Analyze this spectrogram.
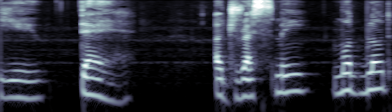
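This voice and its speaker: This is a put-on character voice. It growls. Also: woman, very deep, low pitch for a woman. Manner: snarling, menacing.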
